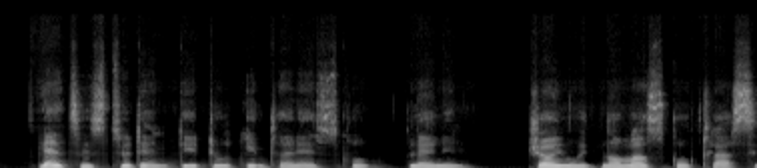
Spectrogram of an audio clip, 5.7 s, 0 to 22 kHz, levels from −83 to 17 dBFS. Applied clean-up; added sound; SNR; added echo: neural mask model DeepFilterNet 3.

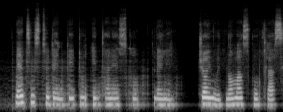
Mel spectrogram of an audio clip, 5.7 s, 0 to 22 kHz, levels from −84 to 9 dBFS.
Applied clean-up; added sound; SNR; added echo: neural mask model RNNoise.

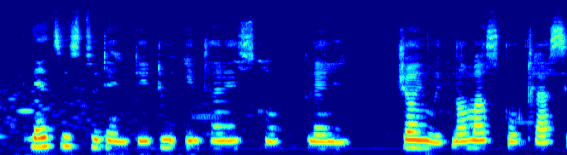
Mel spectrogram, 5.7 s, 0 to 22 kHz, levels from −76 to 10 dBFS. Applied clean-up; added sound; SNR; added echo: classical method Wiener filter.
